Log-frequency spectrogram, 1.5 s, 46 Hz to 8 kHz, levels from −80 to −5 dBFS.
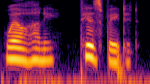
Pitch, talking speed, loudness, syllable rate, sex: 205 Hz, 160 wpm, -18 LUFS, 5.0 syllables/s, female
